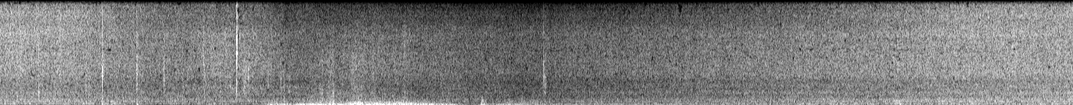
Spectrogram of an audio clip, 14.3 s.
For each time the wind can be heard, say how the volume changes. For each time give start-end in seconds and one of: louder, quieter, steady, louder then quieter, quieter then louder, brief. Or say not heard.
3.5-14.2 quieter.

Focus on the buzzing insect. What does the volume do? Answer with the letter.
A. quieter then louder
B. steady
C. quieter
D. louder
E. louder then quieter
A.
